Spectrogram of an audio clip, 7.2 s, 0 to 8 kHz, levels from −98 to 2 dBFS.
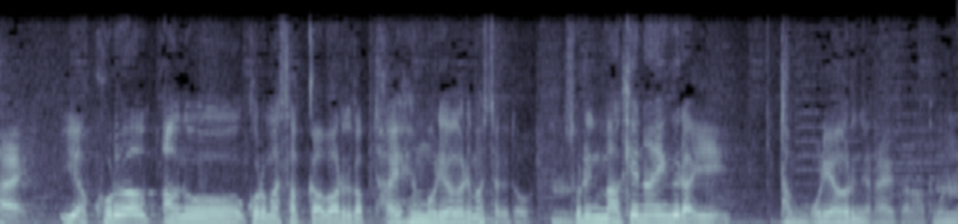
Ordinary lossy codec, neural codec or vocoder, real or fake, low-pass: none; none; real; 7.2 kHz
